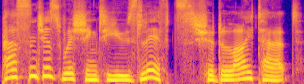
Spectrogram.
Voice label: announcements, female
